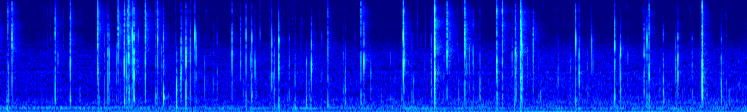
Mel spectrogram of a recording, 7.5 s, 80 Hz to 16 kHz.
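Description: A small wrapped soap bar in a plastic/paper wrapper is held in both hands while the fingertips crinkle, squeeze and lightly scratch the wrapper. About 29 quick, bright crackles and snaps come in uneven bursts over a faint low hum. Each crackle cuts off almost instantly.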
